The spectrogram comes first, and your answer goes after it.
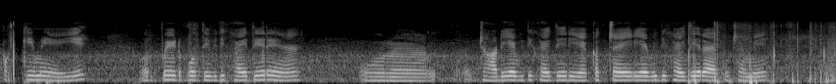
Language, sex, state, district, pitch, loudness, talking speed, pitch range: Hindi, female, Haryana, Jhajjar, 195 Hz, -22 LUFS, 195 wpm, 185-200 Hz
